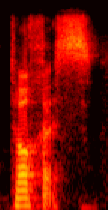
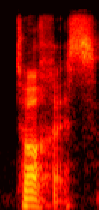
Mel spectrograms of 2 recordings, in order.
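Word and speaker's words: תחת: And so that turns into tochas, which is like the, you know, again, with the Yiddish pronunciation, the kamatz a vowel turns into an O, and the thav, which in my accent just stays as a plosive, but it's a tochas, and that's tochas.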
